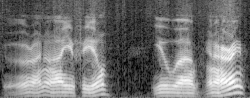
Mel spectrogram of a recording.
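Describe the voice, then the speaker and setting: An actor playing a shrewd middle-aged police lieutenant who talks slowly and slyly, pausing with hesitant "uh"s, in old-time radio drama style. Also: male voice, on the low side, lively intonation, darkish tone, muffled recording, natural voice. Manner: slow, sly, with hesitant "uh" pauses. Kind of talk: 1940s radio acting. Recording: old radio recording with faint hiss.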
